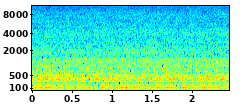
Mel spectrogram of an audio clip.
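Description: Steady blower noise with a low hum from a laminar flow hood's fan.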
